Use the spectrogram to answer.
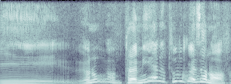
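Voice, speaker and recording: A man is heard here. His tone comes across dark and mellow. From Brazil, Northeast (Ceará). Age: 70s. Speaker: musician's father. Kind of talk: casual chat. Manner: halting.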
